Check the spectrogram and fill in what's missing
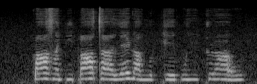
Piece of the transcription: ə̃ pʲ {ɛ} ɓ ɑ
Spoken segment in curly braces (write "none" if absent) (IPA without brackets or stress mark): e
